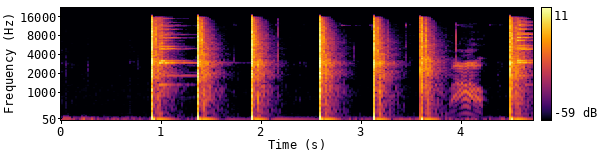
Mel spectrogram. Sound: firing single shots

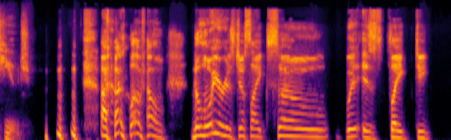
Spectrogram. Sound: laugh

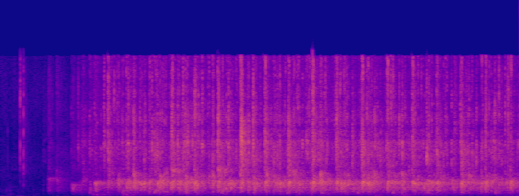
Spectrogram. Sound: audience clapping

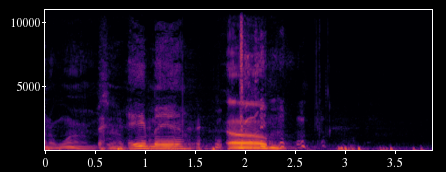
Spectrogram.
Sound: laughter

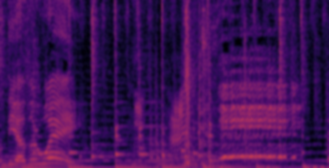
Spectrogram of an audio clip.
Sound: bleating

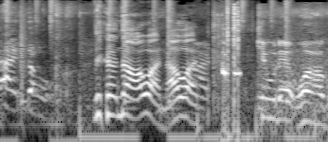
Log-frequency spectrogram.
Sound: laughs

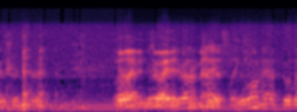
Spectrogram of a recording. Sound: laughs

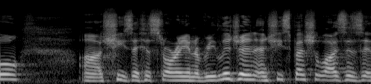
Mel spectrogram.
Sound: none

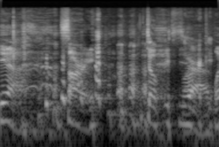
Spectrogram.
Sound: laughing

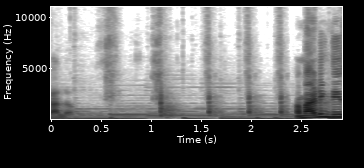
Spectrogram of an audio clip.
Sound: chopping sound

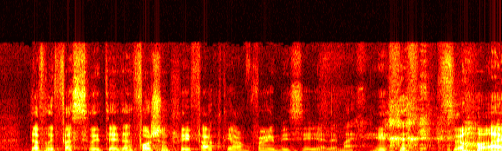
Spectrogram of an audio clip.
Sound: laughs

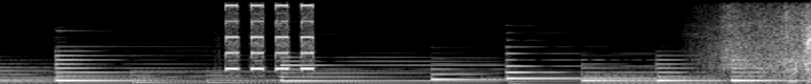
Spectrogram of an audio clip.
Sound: alarm beeping

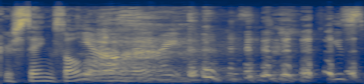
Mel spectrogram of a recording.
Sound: members agreeing

